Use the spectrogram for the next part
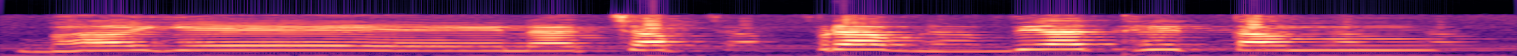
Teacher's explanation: ಭಯೇನ ಚಪ್ರವ್ಯತಂ ಮನೋಮೇ [ಸಂಗೀತ] ಭಯೇನ ಚ ಮೇಲೆ ಪ ದು ಆಘಾತ ಚಪ್ರವ್ಯತಂ ಚ ಮತ್ತೆ ಪ್ರೆ ಅಕ್ಷರಗಳ ಮೇಲೆ ಆಘಾತ ಬರಬೇಕು ಭಯೇನ ಚಪ್ರವ್ಯತಂ ಪ್ರವ್ಯಥಿತಂ ಥಿ ಮಹಾಪ್ರಾಣ ಮುಂದಿನತ ಅಲ್ಪಪ್ರಾಣ ಭಯೇನ ಚಪ್ರವ್ಯತಂ ಮನೋಮೇ ಚರಣದ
